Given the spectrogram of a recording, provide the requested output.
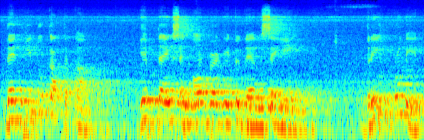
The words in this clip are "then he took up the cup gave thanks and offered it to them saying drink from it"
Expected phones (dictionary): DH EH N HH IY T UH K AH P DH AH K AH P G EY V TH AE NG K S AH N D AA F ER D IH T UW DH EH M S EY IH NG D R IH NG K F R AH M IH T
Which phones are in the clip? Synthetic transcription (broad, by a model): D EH N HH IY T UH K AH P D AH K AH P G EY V T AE NG K S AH N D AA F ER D IH T UW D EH M S EY IH NG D R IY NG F R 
